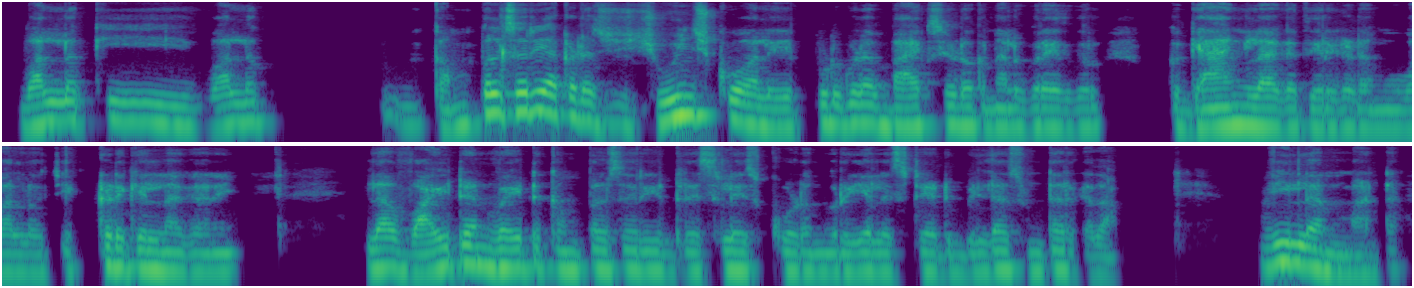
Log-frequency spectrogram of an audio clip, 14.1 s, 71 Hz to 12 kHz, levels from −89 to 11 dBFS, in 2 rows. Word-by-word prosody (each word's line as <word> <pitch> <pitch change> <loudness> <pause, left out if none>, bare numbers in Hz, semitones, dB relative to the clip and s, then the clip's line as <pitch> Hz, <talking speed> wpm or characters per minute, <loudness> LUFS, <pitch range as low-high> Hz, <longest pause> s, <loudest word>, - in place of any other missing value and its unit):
వాళ్ళకి 155 +3 0 0.5
వాళ్ళు 145 +3 -2 0.9
కంపల్సరీ 205 - +5
అక్కడ 180 -4 +1
చూ 135 - -5 0.2
చూయించుకోవాలి. 160 -6 +4
ఎప్పుడు 140 +3 -4
కూడా 140 -1 +1
బ్యాక్ 125 +1 +1
సైడ్ 135 -2 -1
ఒక 125 - -7
నలుగురు, 120 +1 -3
ఐదుగురు 120 +1 -7 0.3
ఒక 130 - -8
గ్యాంగ్ 125 +2 +6
లాగా 120 -1 +1
తిరగడము, 115 -1 -4
వాళ్ళోచి 115 0 -7
ఎక్కడికెళ్ళినా 135 -2 +1
గాని, 120 0 -3 0.7
ఇలా 140 +1 +2
వైట్ 135 +7 +2
అండ్ 145 -3 +1
వైట్ 135 +1 +1
కంపల్సరీ 130 0 -2
డ్రెస్‌లు 125 +1 -1
ఎసుకోవడం. 120 -2 -5
రియల్ 120 0 -2
ఎస్టేట్ 120 -1 -2
బిల్డర్స్ 130 +2 -3
ఉంటారు 130 0 -4
కదా! 105 -1 -8 0.8
వీళ్ళనమాట. 125 -11 +1
130 Hz, 140 wpm, -23 LUFS, 120-140 Hz, 0.9 s, గ్యాంగ్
